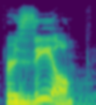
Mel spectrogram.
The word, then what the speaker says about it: Brazil: 巴西呢，它的重音在第二个音节上， Brazil。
